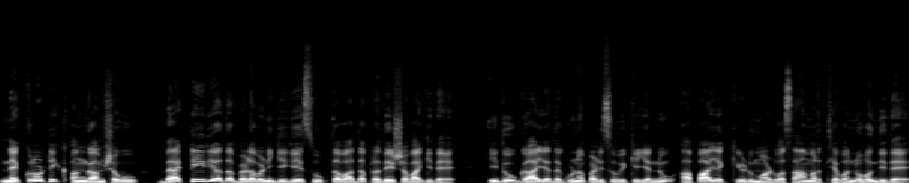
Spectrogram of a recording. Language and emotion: Kannada, neutral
